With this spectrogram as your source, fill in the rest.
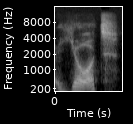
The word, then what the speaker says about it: yacht: of Gray from the uh yacht the boats yeah how do you pronounce that word anyway y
